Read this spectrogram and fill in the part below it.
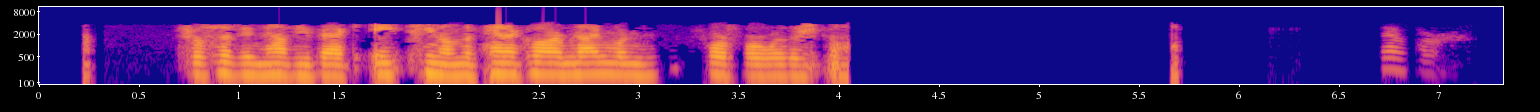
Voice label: Dispatch; Scottsdale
